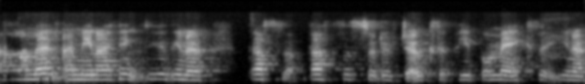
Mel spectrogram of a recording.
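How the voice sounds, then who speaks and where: This woman rattles along at a very fast speed, her voice at a medium pitch. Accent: Northern Irish. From Northern Ireland, Belfast. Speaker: political journalist. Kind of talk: podcast interview. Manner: hesitant, many fillers and restarts.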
